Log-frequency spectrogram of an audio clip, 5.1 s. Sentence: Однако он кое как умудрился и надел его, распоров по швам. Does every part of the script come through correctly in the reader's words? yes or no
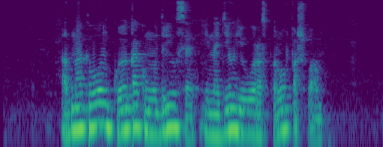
yes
